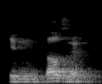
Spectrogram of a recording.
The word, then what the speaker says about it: انتظر: Intazir. Ini cara bacanya intazir.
